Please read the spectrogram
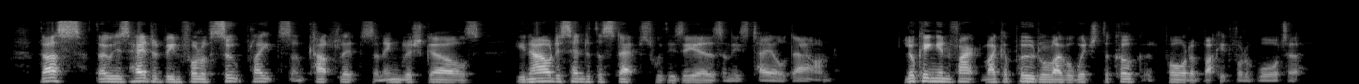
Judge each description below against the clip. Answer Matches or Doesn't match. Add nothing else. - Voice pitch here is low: Matches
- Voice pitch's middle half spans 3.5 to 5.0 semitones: Matches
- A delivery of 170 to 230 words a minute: Matches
